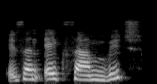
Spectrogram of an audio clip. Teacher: nd changes to m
